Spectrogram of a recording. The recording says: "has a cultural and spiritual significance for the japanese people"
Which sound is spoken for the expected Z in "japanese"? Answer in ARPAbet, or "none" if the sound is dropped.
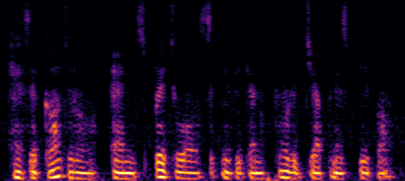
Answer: S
